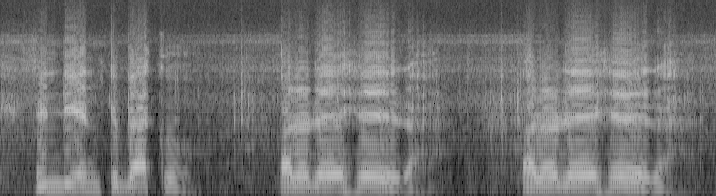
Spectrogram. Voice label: "arareeheera", karuk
